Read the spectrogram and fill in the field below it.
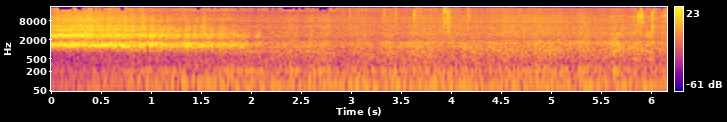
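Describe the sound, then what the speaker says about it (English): A Tesla-swapped Plymouth Satellite pulls hard on a concrete street, its tires squealing and scrubbing loudly over a steady rushing drive roar, with the screech strongest in the first two seconds before fading into road noise. "you could probably hear those tires screeching"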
